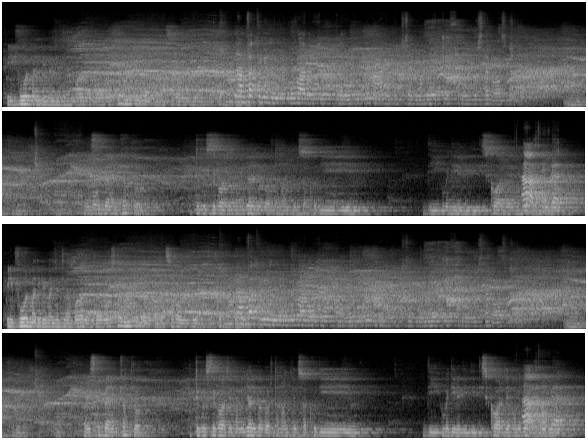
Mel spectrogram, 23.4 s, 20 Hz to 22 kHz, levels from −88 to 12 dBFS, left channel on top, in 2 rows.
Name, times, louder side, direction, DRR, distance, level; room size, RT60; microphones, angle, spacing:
voice 1, 0.1-5.0 11.3-11.6 11.9-12.2 12.7-12.9 13.3-18.8 20.1-22.8, right 3 dB, 85° right, 3 dB, 0.6 m, -26 dB
Laughter, 0.9-16.5 16.8-16.9 17.5-17.6 18.1-18.3 19.4-19.5, equal, 5° right, 1.4 m, -28 dB
voice 2, 4.2-10.5 12.3-13.6 22.1-22.8, left 1 dB, 65° left, 1 dB, 1.0 m, -27 dB
14.0 x 6.4 x 3.8 m, 2.7 s
head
